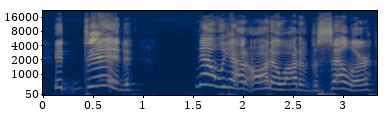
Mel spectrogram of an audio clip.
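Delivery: plain reading voice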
